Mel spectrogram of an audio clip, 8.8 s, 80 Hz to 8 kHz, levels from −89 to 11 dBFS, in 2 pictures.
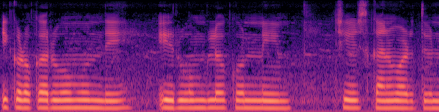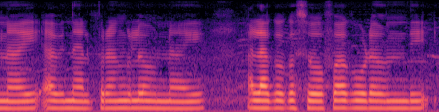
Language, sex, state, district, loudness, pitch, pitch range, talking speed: Telugu, female, Telangana, Mahabubabad, -17 LUFS, 195 Hz, 190-195 Hz, 125 wpm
